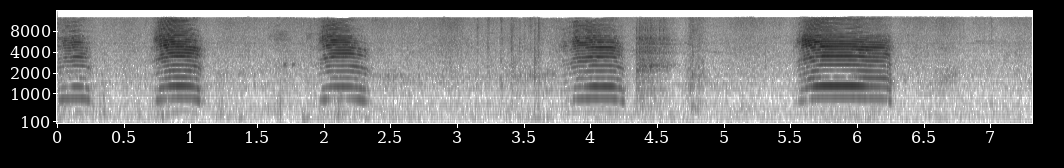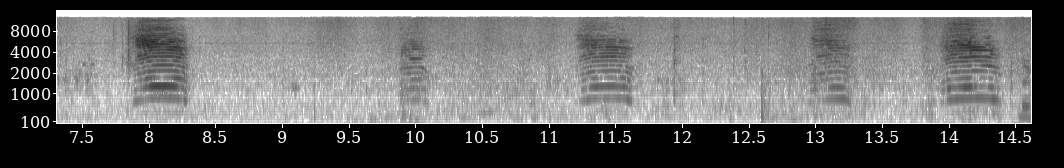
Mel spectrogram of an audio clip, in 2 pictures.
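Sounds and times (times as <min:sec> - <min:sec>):
lamb and mother sheep bleating: 0:00.0 - 0:01.2, 0:03.8 - 0:04.3, 0:05.5 - 0:06.3, 0:07.9 - 0:08.4, 0:11.2 - 0:11.7, 0:13.0 - 0:13.3, 0:13.9 - 0:14.4.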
